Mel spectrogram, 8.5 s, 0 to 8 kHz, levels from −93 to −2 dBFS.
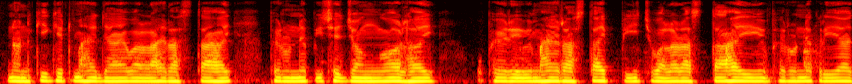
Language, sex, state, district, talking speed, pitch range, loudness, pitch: Bajjika, male, Bihar, Vaishali, 160 wpm, 115-120 Hz, -26 LUFS, 120 Hz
